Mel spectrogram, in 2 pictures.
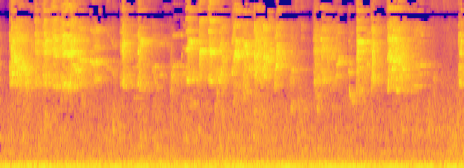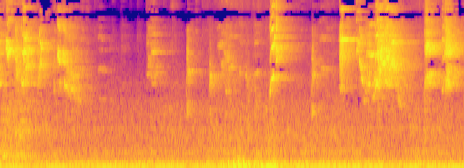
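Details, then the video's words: Lovebirds of the genus Agapornis giving harsh, buzzy squawks and chirps in dense overlapping bursts, high-pitched and rapid, with short pauses between clusters over a low steady hum. "Agapornis love birds sounds"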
